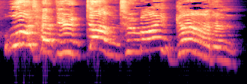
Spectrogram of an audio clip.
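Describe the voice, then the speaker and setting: A woman voicing a furious, grumpy old man neighbour in a storybook, shrieking and shouting. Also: very high-pitched, sing-song, slow, voice pushed up, full character voice. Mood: outraged. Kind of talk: storybook character voice. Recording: roomy, distant microphone.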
